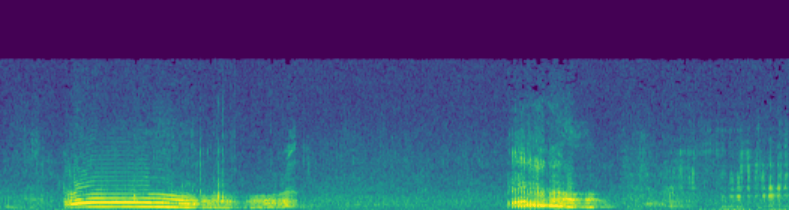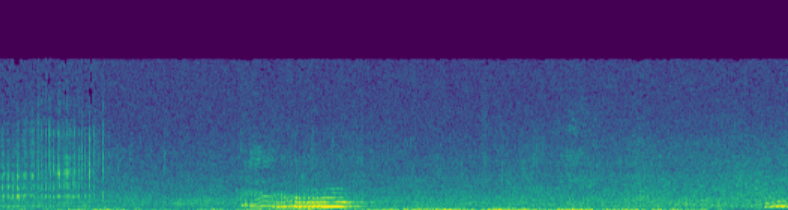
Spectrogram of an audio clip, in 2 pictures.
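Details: Juvenile northern elephant seals hauled out at San Simeon, California, in Monterey Bay National Marine Sanctuary in spring, bathing in the shallows; loud harmonic moaning bellows, one arching wail then several shorter groaning calls over low rumbling background.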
